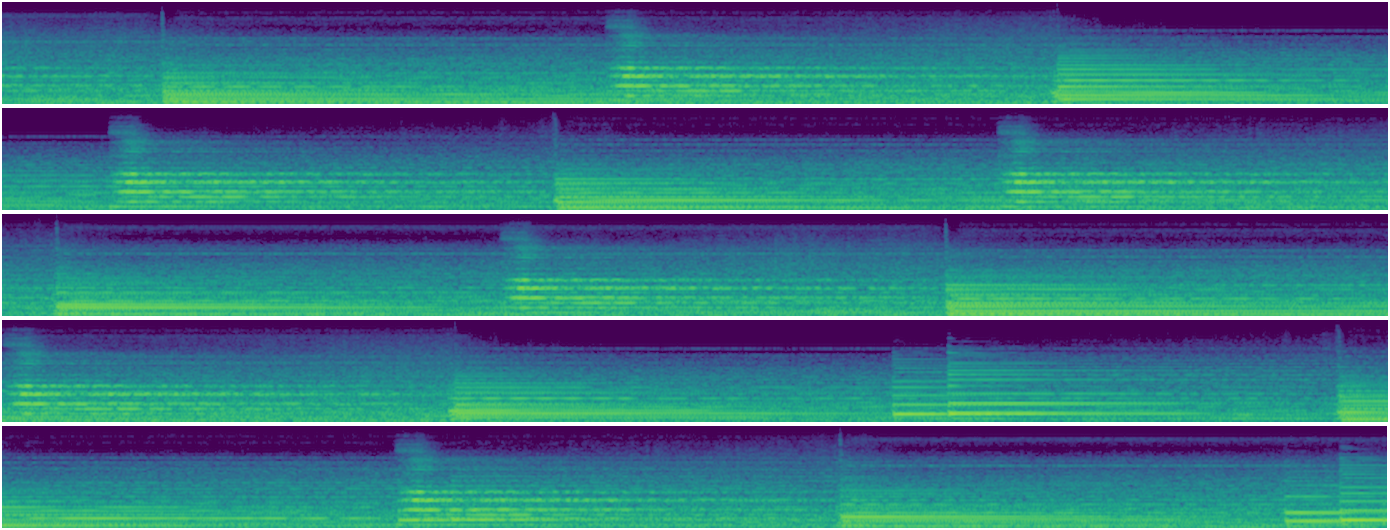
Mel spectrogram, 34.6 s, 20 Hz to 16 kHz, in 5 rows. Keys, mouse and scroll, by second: 0.0 n, 0.1-0.6 middle drag, 0.8 s, 1.2 click, 1.4 g, 1.6 z, 1.8 click, 3.6-4.2 middle drag, 4.8 click, 5.2-6.7 drag, 6.0 KP_0, 7.7 KP_1, 9.3 click, 9.9 middle drag, 11.0 KP_7, 12.2 shift+d, 13.7 click, 15.1 KP_3, 15.8 r, 17.1 ctrl+click, 17.5-17.9 middle drag, 18.6 KP_7, 19.2 r, 20.4 ctrl+click, 20.8 KP_1, 21.9 g, 22.2 z, 23.9 click, 24.3 KP_7, 25.1 shift+d, 25.6 x, 26.7 click, 27.1 r, 28.2 ctrl+click, 28.6 KP_0, 29.8 KP_1, 30.5-30.8 middle drag, 34.5 click.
